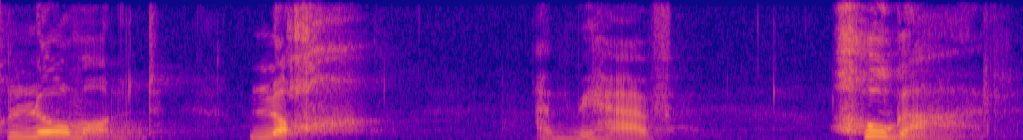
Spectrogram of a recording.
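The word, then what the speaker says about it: jugar: So J will be h, h, as in, if you think of Scottish loch, Loch Lomond, loch, and we have hugar, hugar, or hamon, hamon.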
